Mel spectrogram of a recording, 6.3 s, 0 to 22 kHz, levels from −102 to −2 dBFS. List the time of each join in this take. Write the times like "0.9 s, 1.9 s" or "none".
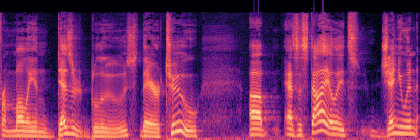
4.2 s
